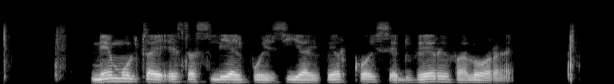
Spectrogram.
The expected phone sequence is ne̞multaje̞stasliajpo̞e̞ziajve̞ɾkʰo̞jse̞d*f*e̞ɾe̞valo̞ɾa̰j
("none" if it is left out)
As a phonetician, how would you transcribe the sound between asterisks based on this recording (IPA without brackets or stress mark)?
v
